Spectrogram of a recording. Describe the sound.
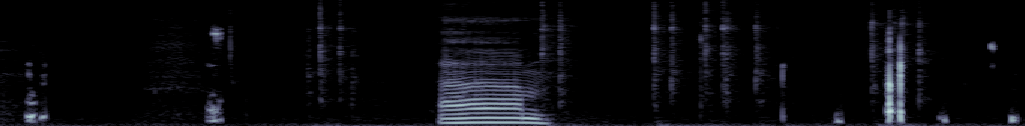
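Irregular clicking of computer keyboard keys being typed in short bursts, with a brief hesitant vocal sound from a person partway through.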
